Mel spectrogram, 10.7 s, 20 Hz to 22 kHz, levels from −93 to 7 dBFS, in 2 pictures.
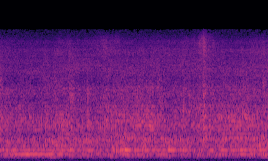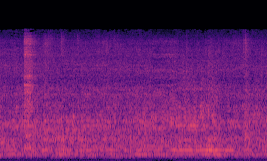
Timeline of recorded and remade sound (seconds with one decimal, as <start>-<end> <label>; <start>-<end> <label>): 0.0-8.4 recorded; 8.4-8.9 remade; 8.9-10.7 recorded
